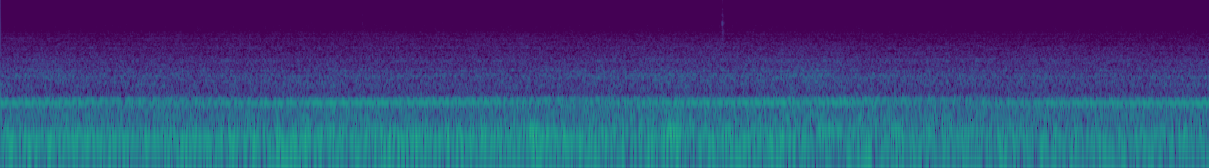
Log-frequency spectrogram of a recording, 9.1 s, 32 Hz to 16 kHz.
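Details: 2013 Infiniti G37S coupe: steady low hum under road rumble while driving straight, starting around 30 mph and worse at 50–55 mph. The dealer tech blamed the tires; the owner believes it's not the tires.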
